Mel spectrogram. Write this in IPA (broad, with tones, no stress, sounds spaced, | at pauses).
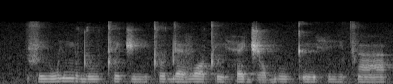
s iː˨ w i˦ m ʊ˦ d uː˨ tʰ ɪ˦ t͡ʃ iː˨ tʰ ʊ˦ d ɛ˦˨ v ɔ˦˨ tʰ ĩ˨ h ɛ˦ d͡ʒ ɔ˨ b uː˦ kʼ ĩ˦˨ h i˦˨ t͡s ã˦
